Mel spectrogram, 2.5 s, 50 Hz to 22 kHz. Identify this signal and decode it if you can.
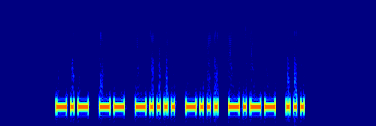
Morse code, heard as a keyed tone, about 52 wpm, 690 Hz. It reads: KM6BYS
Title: SOTA QSO Practice 50wpm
